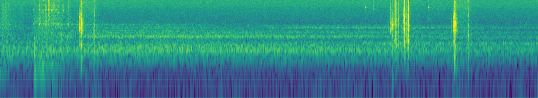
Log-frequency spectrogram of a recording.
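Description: Short sharp clicks tick now and then.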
